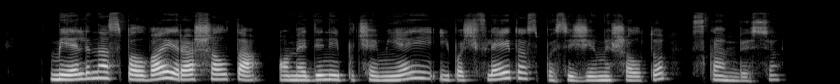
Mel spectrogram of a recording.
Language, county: Lithuanian, Vilnius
